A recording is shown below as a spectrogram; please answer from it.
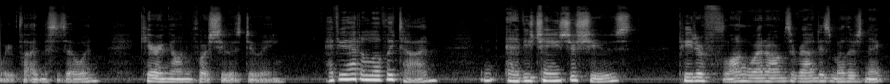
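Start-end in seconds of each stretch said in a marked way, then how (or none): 3.2-6.3 fussing mother. A narrator's reading. Mother fussing over wet son.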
